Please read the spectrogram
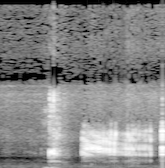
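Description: A woman laughing breathily with her mouth open: a short burst about two-thirds of a second in, then a longer hissing breath of laughter from about a second in.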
